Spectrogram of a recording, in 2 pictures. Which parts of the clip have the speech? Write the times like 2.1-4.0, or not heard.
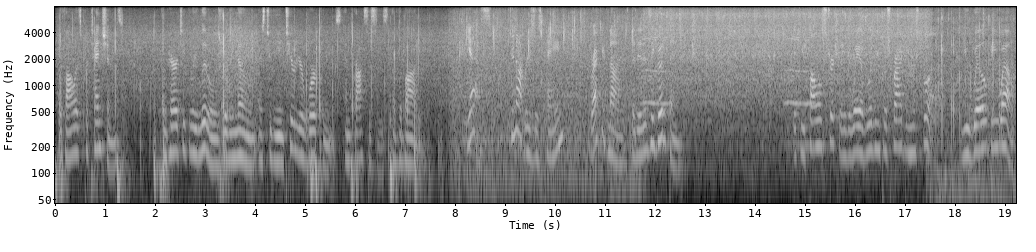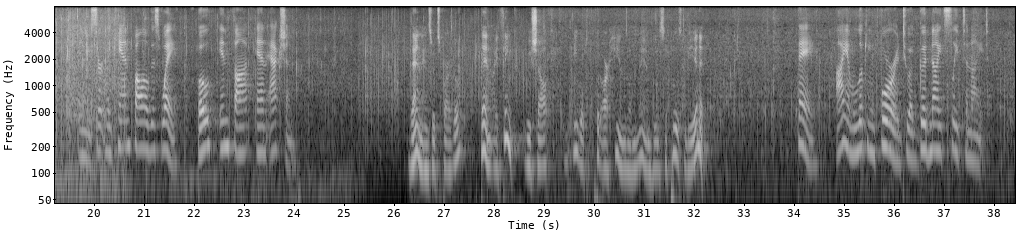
0.1-1.5, 2.1-7.5, 8.2-12.6, 14.8-24.1, 26.2-32.2, 34.0-37.9.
